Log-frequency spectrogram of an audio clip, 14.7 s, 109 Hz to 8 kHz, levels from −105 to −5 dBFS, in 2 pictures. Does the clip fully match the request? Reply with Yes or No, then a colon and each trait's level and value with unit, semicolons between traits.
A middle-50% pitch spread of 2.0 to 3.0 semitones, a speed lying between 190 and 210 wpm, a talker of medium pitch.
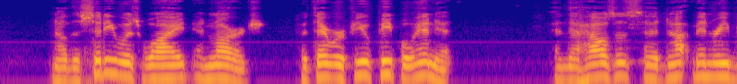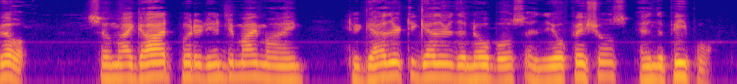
No: narrow, 2.5 semitones; average, 165 wpm; medium, 145 Hz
